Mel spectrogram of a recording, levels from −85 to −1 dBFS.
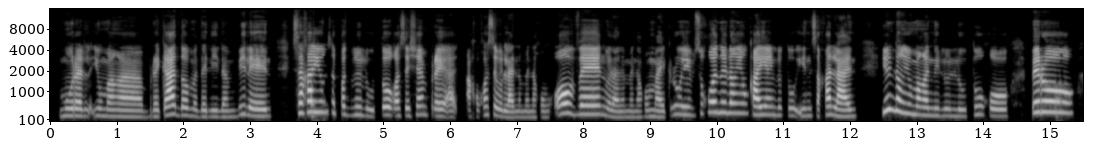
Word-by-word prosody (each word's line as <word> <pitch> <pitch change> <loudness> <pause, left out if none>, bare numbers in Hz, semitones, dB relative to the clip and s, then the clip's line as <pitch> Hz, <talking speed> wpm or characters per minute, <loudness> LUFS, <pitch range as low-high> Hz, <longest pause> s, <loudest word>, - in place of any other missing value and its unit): mural 230 0 -2
yung 235 0 -10
mga 205 -3 -2
rekado, 250 +4 +4
madali 205 -3 -10
lang 200 0 -11
bilhin. 225 -4 -1 0.3
'Tsaka 350 +2 +5
yung 350 0 0
sa 335 -2 -9
pagluluto, 255 -2 -4
kasi 235 0 -3
siyempre 250 -4 0
ay - - -4 0.2
ako 210 0 -9
kasi 265 0 -3
wala 195 -5 -2
naman 185 0 -15
akong 190 0 -16
oven, 280 -2 +5
wala 200 -6 -5
naman 190 0 -15
akong 200 +2 -13
microwave. 260 +7 -4
So, 305 +5 -9
kung 345 -1 +3
ano 335 0 0
lang 325 -1 +1
yung 310 - -7
kayang 265 -1 +4
lutuin 255 - -11
sa 225 -2 -5
kalan, 220 -5 +3 0.4
'yon 415 +5 +2
lang 350 -4 +3
yung 300 - -5
mga 255 -2 +1
niluluto 225 +3 -11
ko. 220 -1 -3 0.3
Pero 345 -1 +5
245 Hz, 155 wpm, -25 LUFS, 215-280 Hz, 0.4 s, Tsaka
